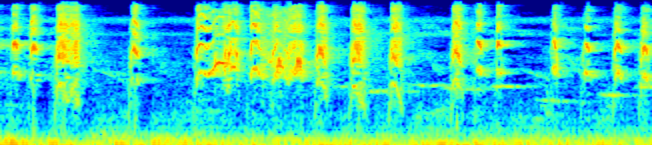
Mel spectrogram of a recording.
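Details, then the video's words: Long-tailed shrike, pastol type, in morning song: irregular bursts of bright, scratchy high notes mixed with short clear whistles, quick and varied, with brief pauses between phrases. "kicauan Burung Cendet Pastol di pagi hari"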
